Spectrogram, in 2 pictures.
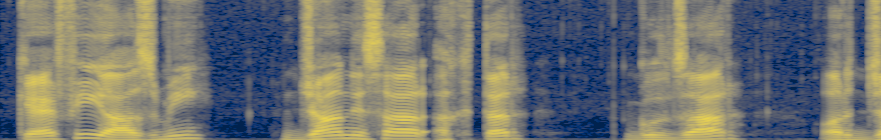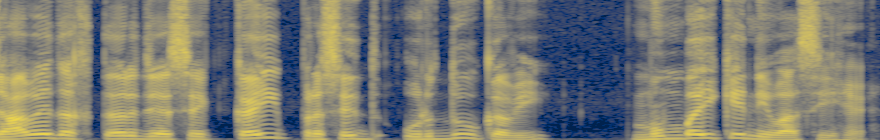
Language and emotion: Hindi, neutral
